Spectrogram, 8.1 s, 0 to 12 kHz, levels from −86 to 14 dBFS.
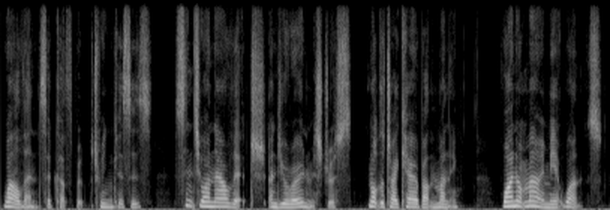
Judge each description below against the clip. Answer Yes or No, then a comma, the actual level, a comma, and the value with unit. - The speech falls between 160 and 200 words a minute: Yes, average, 190 wpm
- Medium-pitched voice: No, high, 220 Hz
